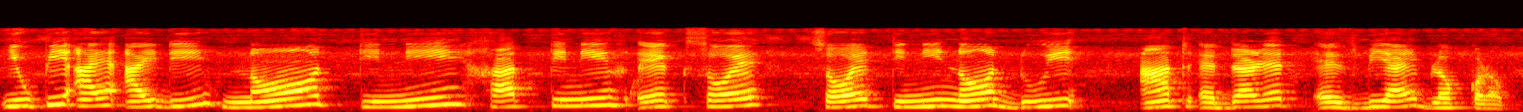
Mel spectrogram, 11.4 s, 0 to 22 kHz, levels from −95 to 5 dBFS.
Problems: constant background noise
